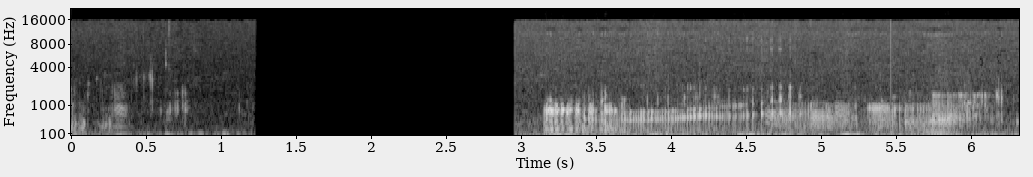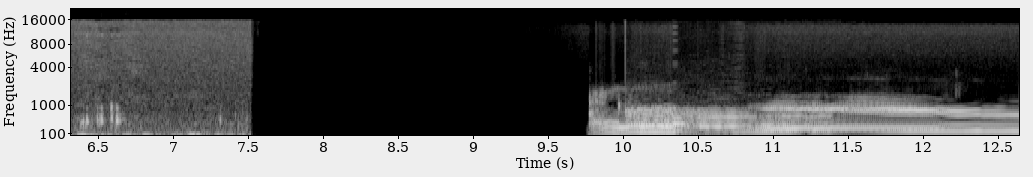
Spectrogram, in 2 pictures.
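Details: Three bursts of low gurgling and rumbling stomach growling (borborygmi) from a female, split by silent gaps.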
